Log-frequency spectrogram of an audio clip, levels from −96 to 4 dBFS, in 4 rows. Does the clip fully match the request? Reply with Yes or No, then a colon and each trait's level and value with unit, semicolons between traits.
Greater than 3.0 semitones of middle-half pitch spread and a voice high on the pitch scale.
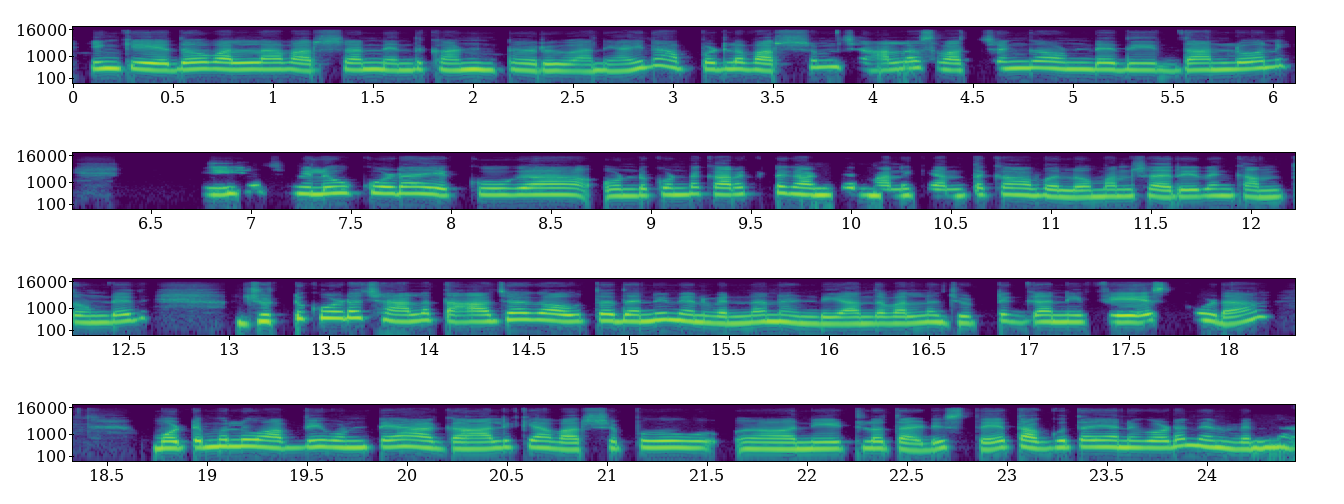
No: average, 2.7 semitones; very high, 250 Hz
